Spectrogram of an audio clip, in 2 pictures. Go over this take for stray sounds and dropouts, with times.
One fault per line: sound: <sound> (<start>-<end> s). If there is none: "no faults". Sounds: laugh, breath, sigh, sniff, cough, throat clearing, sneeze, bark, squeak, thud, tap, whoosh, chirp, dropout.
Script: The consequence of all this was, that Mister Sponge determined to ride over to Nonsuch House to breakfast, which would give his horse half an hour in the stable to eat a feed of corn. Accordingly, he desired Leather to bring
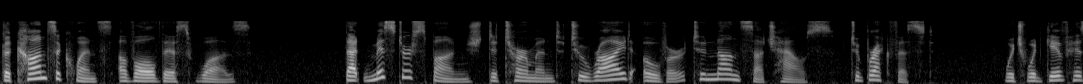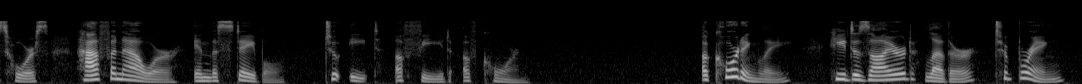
no faults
